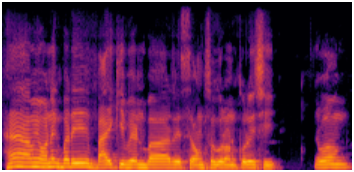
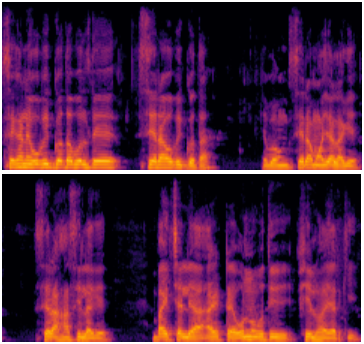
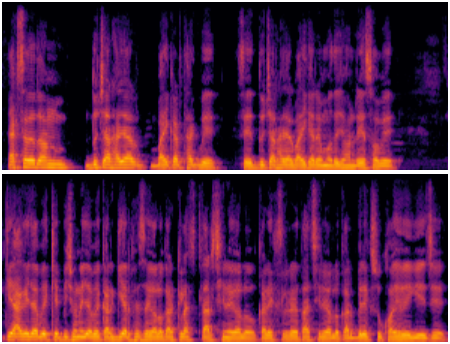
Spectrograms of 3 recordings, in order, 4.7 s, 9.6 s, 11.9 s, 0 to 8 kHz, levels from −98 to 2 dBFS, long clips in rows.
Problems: background sounds at intervals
